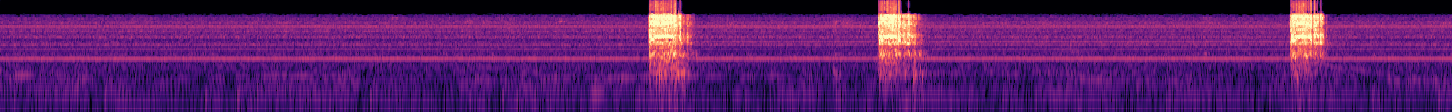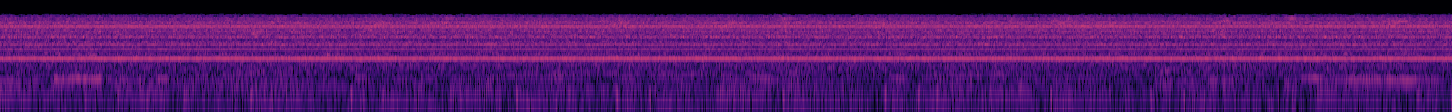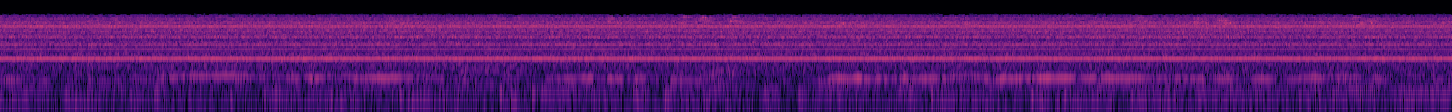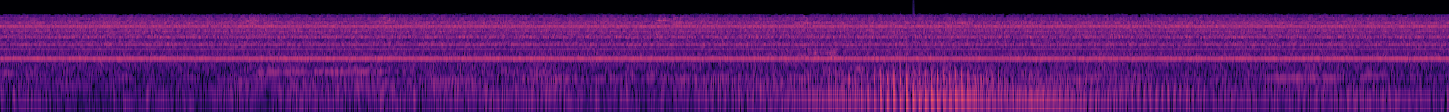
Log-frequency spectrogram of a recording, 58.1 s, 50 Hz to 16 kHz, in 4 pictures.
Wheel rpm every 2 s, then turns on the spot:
0, 0, 0, 40, 10, 0, 20, 0, 0, 0, 0, 0, 0, 0, 0, 0, 0, 0, 0, 0, 0, 0, 0, 0, 0, 0, 0, 0, 0.
none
